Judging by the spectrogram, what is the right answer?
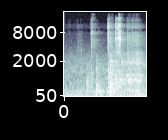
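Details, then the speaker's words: Relay chattering, a short burst of sharp uneven metallic clicks, during code upload: valve 4 is wired to microcontroller pin 13, shared with the onboard LED, so the LED's flashing rattles the solenoid relay, which can damage it over time. "there and whenever we upload code that little LED is going to flash and it's going to cause that switch to basically rattle because it's tied to the same pin so that can that can damage the relay if we do that repeatedly over time"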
